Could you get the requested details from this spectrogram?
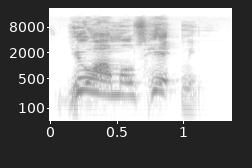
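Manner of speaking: piercing, very loud, shrill shout. Retelling how an officer ran up to the car window: imitating an officer shouting. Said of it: "he shouts".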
